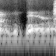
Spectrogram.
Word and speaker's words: Luvara: You nailed it, yeah, Luvara.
